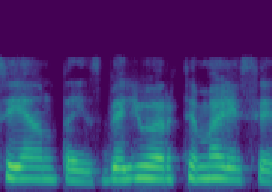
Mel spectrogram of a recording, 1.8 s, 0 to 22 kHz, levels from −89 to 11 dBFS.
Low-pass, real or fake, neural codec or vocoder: 7.2 kHz; fake; codec, 16 kHz, 2 kbps, X-Codec, HuBERT features, trained on LibriSpeech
